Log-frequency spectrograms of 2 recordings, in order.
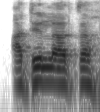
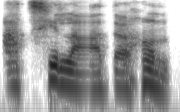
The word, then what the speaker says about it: Attila: history um they had a leader called Adela Adela in English they pronounce it more with the T atila yes but that doesn't mean English is correct so now in many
